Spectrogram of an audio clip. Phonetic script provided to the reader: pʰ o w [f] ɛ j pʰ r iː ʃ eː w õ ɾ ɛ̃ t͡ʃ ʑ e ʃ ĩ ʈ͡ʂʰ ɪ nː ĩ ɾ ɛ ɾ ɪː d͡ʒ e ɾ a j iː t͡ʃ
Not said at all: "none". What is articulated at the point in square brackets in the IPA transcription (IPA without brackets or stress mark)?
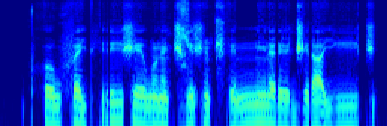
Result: f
